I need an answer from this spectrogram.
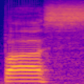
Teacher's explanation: The last sound you hear is that voiced Z.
